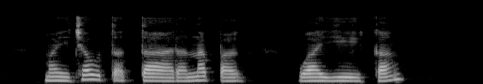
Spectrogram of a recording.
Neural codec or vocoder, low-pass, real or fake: none; 9.9 kHz; real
